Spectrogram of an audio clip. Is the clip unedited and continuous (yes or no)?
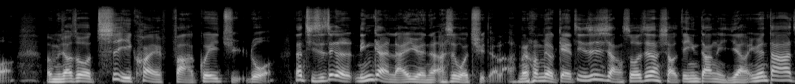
no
